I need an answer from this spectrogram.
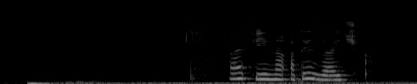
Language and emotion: Russian, neutral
